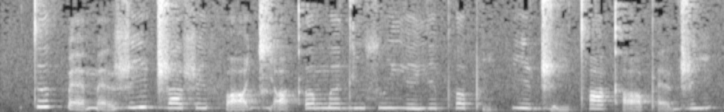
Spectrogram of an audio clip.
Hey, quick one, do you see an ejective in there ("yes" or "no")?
yes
